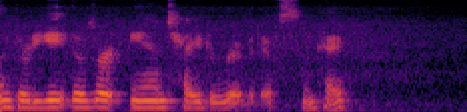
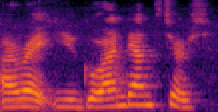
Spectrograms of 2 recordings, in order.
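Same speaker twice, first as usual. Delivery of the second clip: raised voice; 9 dB louder than usual. Real, not acted. Mom telling child to go.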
